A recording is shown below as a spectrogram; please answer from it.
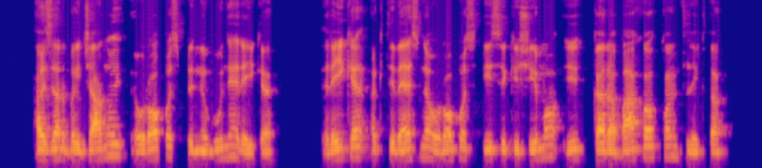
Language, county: Lithuanian, Panevėžys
